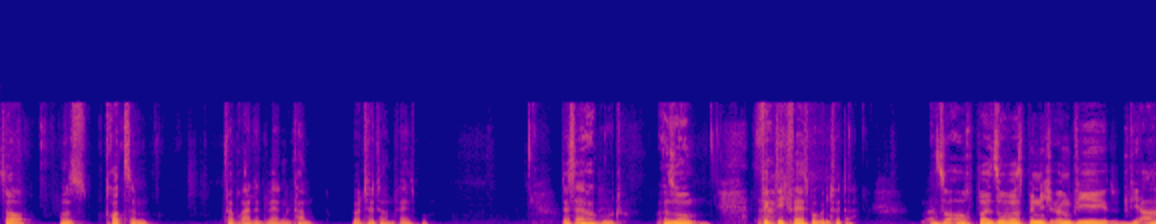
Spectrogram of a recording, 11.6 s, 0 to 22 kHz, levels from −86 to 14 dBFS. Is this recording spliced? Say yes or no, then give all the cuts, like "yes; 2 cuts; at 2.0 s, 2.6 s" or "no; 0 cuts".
no; 0 cuts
